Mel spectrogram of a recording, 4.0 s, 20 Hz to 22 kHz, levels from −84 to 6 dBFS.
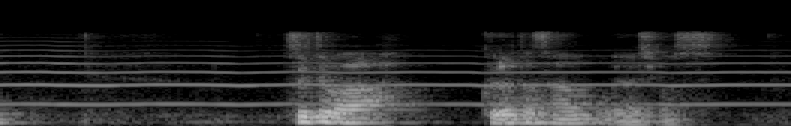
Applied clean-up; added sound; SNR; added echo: none; Trumpet; 14 dB; reverberation time 0.6 s.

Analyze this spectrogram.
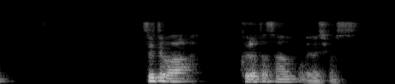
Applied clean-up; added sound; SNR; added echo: neural mask model DeepFilterNet 3.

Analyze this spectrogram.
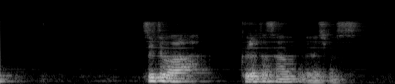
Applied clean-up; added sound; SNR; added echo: neural separator model SepFormer DNS4.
